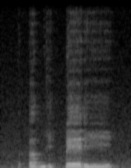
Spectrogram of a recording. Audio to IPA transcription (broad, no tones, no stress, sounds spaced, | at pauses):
ʔ ə b i k͡p e ɾ i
